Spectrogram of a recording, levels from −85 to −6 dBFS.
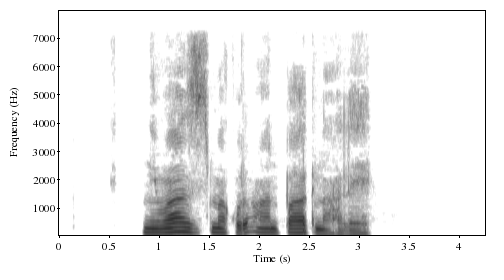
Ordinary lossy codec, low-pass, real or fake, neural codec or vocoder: MP3, 64 kbps; 7.2 kHz; real; none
